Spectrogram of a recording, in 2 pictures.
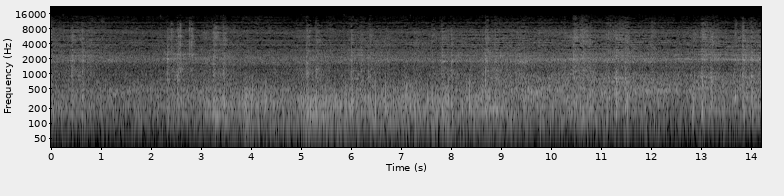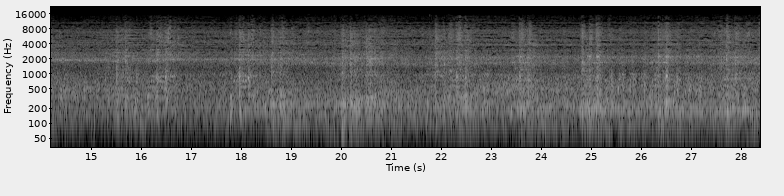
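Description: Container freight train rolling past: a steady rumble of wagon wheels on the track, with irregular clacks and a faint high ringing tone running through it.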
